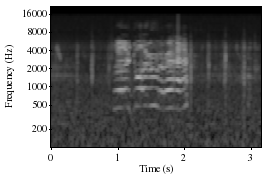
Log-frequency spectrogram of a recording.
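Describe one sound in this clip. A small child squeals in a high voice nearby.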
